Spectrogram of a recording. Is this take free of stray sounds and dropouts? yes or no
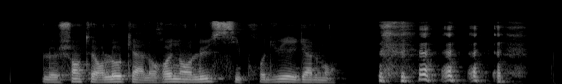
no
